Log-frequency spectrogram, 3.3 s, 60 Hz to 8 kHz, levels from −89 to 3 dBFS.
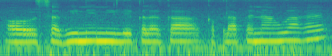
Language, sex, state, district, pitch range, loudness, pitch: Hindi, female, Maharashtra, Chandrapur, 205-225 Hz, -13 LUFS, 215 Hz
